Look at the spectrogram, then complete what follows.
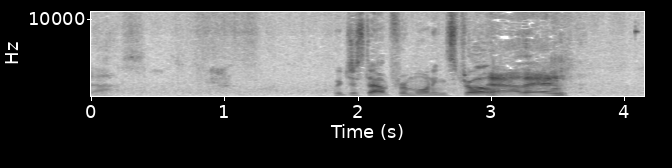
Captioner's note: whispers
